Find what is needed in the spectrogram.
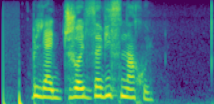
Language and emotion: Russian, angry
